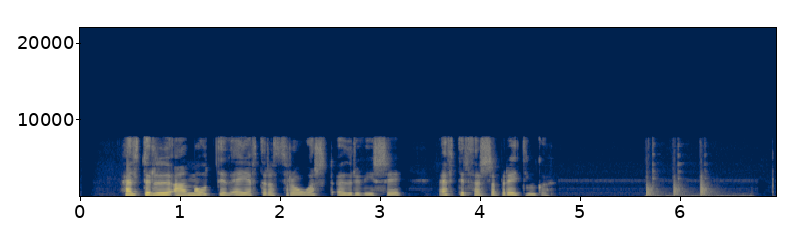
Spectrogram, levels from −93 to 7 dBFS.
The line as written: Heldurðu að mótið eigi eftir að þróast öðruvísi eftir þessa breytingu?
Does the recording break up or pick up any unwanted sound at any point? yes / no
yes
